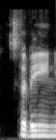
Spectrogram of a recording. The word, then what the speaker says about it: Sabine: Sabine, yeah.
